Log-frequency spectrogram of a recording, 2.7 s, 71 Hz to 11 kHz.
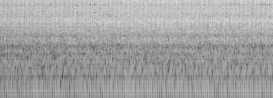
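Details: Mitsubishi Mirage G4 sedan after fixing a no-start in which the throttle body stepper motor had locked from disuse; the spark plugs were also dirty. Warm engine with a smooth, steady low hum and no misses, knocks or hunting: normal idle.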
